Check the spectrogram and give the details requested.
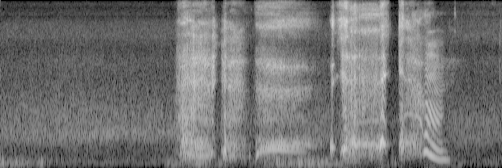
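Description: A short run of about four harsh, partly voiced coughs from an adult outdoors, with distant traffic rumble.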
